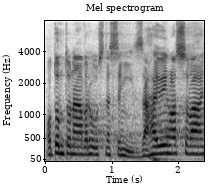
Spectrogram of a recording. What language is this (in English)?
Czech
